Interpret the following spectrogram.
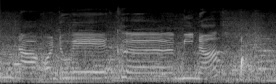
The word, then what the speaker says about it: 3INA: So sekarang dah on the way ke Mina. Dia ejaan dia E, bukan E, 3-I-N-A. Tapi sebutan ni bukan Trina, actually Mina.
